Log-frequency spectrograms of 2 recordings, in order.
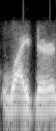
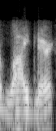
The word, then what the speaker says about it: Widener: But you can just search my name, Chris Widener, and it's spelled W-I-D-E, like the word wide with a ner on the end, N-E-R, Widener.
